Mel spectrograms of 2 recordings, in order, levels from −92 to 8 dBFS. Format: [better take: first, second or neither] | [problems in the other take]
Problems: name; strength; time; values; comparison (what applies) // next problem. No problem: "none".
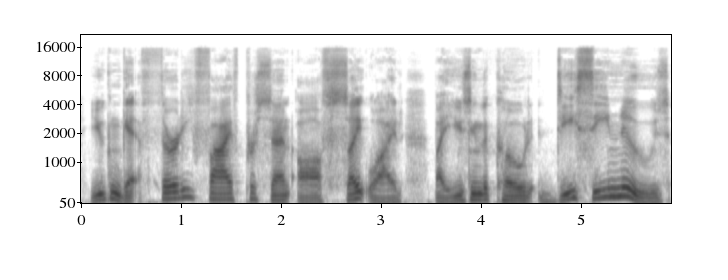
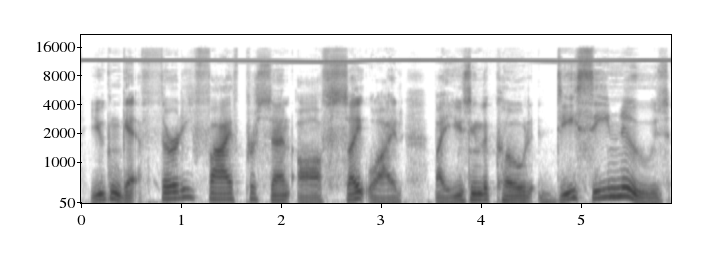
first | high-pitched whine; loud; throughout; 11.5 kHz, 9 dB below the speech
